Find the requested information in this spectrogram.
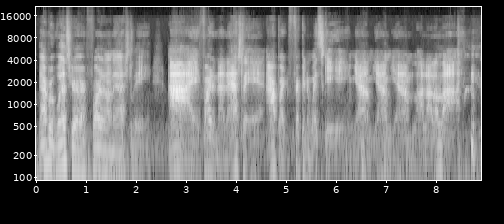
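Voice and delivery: low, silly villain babble; deep mock-villain nonsense; Wesker voice. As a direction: play a low villain being ridiculous. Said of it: "I'm gonna do my Wesker voice".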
